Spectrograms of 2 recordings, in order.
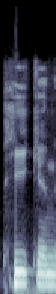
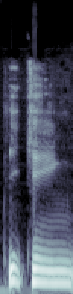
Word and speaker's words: Pekin: been doing business with pekin insurance for several years not peking not pecking as some of our customers often mispronounce it beacon insurance has a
